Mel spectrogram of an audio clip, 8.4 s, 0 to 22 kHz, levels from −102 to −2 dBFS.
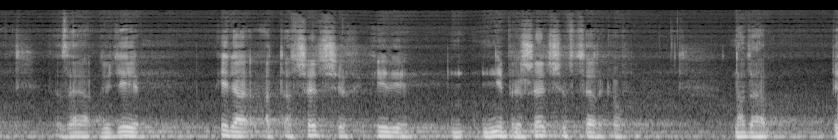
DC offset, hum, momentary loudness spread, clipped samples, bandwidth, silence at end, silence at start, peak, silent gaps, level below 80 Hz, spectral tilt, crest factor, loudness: under 0.1%; none; 17 LU; under 0.1%; 16.5 kHz; 0 s; 0 s; -6 dBFS; none; -52 dBFS; -4.5 dB/octave; 18 dB; -24 LUFS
